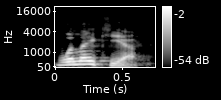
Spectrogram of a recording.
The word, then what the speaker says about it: Wallachia: Now, when Dracula was still a young boy, his father became ruler of Wallachia. Sometimes you'll hear it pronounced Wallachia.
